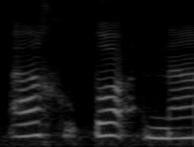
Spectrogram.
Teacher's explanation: আলিফ টানবো ইন্নাসিনা আও আখতানা আখতা এখানে হামজায় সিফাতে শাদিদা বা হামজায়ের উপরে সাকিন এসেছে তাহলে একটু ধাক্কা দিয়ে পড়বো। আখতানা, না তে এক আলিফ টেনে, জবরের বাম পাশে খালি আলিফ,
